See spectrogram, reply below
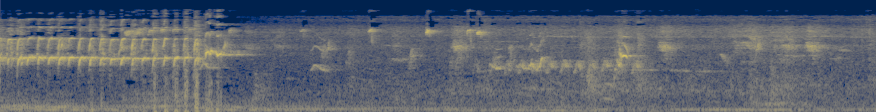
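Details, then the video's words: Long-singing cucak mini bulbul kept in an aviary in the evening: an intense, rapid buzzy trill for nearly two seconds, followed by scattered quiet chirps and whistles from surrounding birds. "Burung Cucak Mini Gacor Panjang"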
